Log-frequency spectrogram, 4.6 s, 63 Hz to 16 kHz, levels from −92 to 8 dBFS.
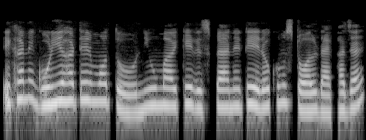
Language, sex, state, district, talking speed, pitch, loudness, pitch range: Bengali, female, West Bengal, Kolkata, 145 wpm, 245 Hz, -16 LUFS, 220-280 Hz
